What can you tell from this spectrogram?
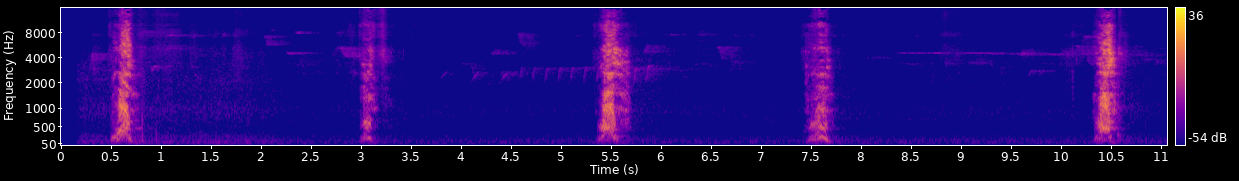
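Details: Carolina dog, also called American dingo, during free-style morning play: five sharp, single barks spaced about two to three seconds apart, each a brief loud burst, with quiet between them.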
